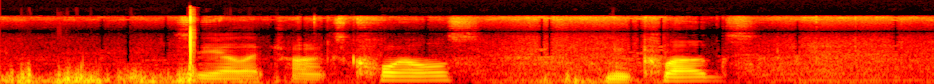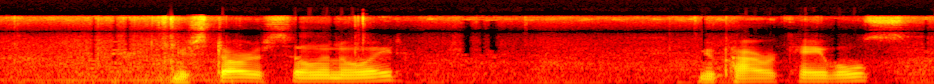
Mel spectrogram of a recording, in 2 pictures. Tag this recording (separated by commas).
Speech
